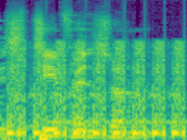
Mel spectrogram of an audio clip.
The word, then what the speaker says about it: Stephenson: one introduced by George Stephenson you can say Stevenson Stevenson or Stevenson okay both pronunciations are correct well as I said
